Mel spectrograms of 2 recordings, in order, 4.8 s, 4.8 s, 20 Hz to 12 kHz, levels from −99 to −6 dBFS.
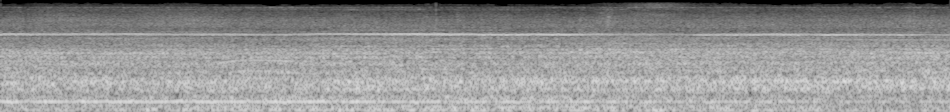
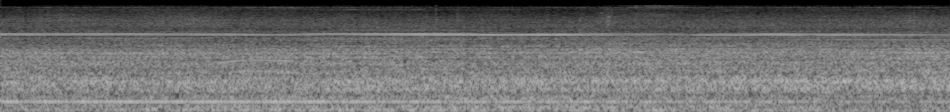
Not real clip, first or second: first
